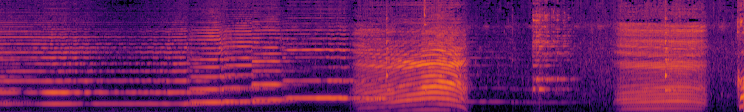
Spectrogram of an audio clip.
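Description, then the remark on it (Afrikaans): A cow moos loudly: a long, drawn-out low call, then two more rising-and-falling moos separated by short pauses, with no talking. “Net stil staan my koei.”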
